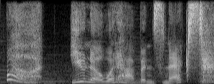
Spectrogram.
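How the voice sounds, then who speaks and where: Grumpy drunk young-sounding shaman granny, anime game, swoopy slow drawl, music behind. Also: on the high side, very animated, a bit bright. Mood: tipsy indignant.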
